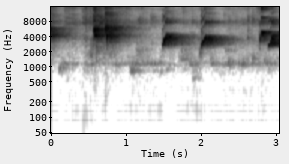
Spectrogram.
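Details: Lure song of a lesser green leafbird, meant to get untrained cage birds singing quickly: bright high whistles, several swooping upward then flattening, delivered in bursts roughly every half second to second, over a low constant hum.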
